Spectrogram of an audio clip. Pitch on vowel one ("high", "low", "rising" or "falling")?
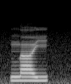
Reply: high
